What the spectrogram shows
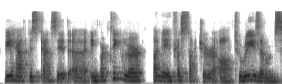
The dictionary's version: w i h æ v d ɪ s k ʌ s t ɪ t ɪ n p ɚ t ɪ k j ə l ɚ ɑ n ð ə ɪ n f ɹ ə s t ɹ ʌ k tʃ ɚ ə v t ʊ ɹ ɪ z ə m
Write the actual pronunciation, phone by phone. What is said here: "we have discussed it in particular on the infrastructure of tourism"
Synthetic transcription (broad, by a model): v i h æ v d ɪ s k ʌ s ɪ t ɪ n p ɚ t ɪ k j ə l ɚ ɑ n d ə ɪ n f ɹ ə s t ɹ ʌ k tʃ ɚ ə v t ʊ ɹ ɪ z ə m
